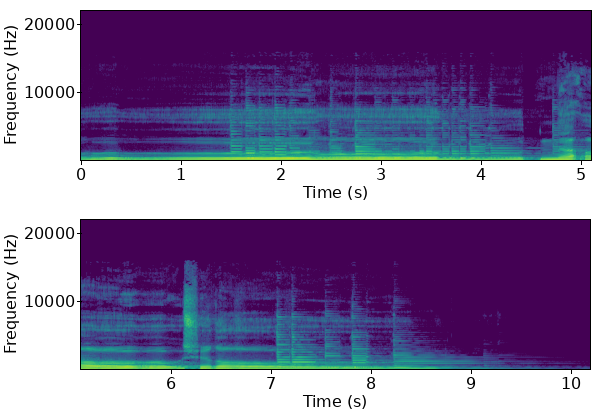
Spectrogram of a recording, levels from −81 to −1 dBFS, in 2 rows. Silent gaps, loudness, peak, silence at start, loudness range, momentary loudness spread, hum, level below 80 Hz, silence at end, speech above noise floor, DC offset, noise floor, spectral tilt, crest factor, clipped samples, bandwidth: none; -17 LUFS; -2 dBFS; 0 s; 6 LU; 12 LU; none; -64 dBFS; 1.4 s; 46 dB; under 0.1%; -62 dBFS; -7 dB/octave; 16 dB; under 0.1%; 12.5 kHz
